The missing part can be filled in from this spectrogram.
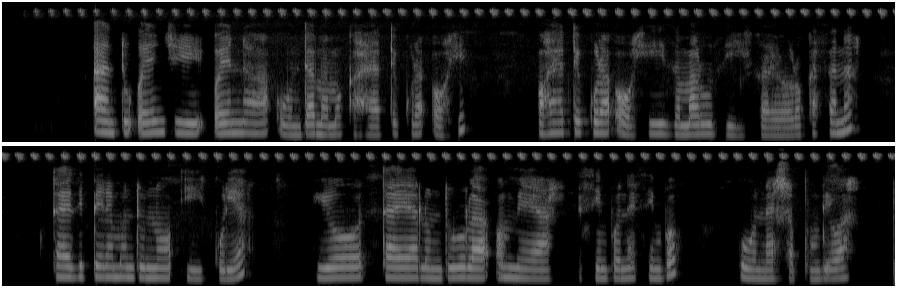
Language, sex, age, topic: Oshiwambo, male, 18-24, agriculture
